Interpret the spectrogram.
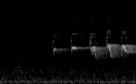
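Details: Lesser cuckoo giving one loud, clear whistled phrase of about five quick staccato notes, each sliding slightly in pitch, the phrase starting after half a second of quiet.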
